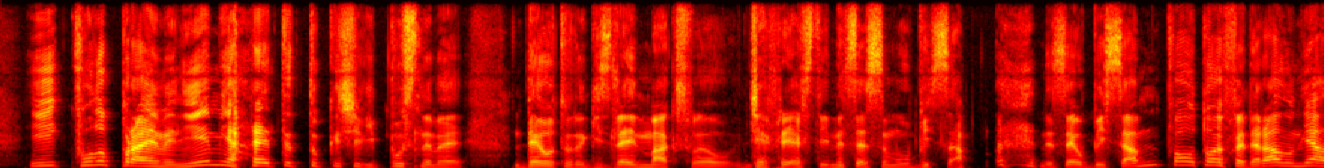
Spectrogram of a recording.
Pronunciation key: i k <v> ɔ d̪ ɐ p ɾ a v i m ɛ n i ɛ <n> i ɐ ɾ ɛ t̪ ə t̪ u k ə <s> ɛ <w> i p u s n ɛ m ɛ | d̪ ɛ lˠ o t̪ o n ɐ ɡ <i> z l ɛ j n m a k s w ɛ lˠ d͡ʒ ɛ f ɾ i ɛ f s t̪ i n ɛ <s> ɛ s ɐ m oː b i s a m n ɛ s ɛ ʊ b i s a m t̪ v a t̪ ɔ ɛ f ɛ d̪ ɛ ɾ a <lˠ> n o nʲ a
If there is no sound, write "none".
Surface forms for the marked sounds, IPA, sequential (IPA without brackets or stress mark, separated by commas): v, m, ʃ, v, i, s, lˠ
